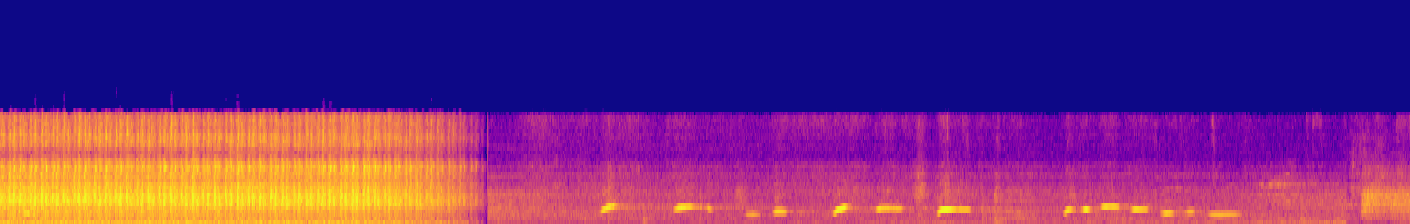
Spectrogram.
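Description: A loud engine running for the first few seconds, cut off abruptly. Then someone whistles a short run of quick notes that rise and fall in pitch.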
